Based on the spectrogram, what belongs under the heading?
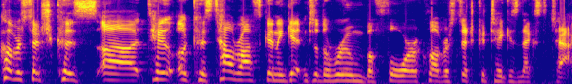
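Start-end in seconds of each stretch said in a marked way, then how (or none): none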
